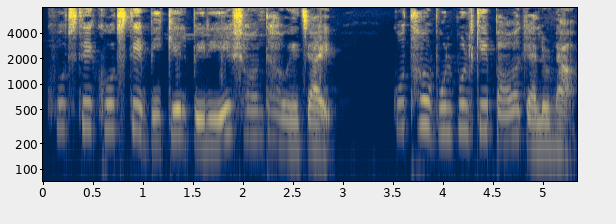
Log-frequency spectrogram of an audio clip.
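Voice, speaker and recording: A woman narrating a cartoon story in a calm, scripted storytelling manner. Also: a little high, a little fast, slightly rough.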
